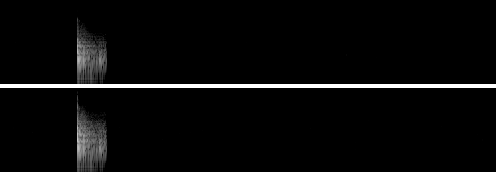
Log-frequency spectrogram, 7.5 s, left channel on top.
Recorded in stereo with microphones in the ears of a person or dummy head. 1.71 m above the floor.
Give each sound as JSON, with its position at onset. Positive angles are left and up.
{"t": 1.2, "sound": "hammering", "side_deg": -55}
